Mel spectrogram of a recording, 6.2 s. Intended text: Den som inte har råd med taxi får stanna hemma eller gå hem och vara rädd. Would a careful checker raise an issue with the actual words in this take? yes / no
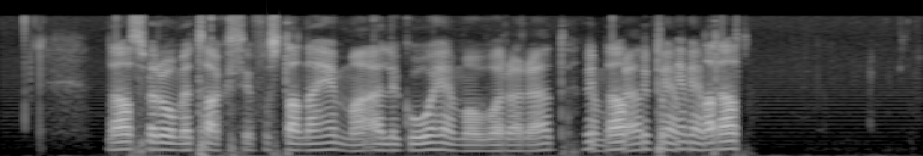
yes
